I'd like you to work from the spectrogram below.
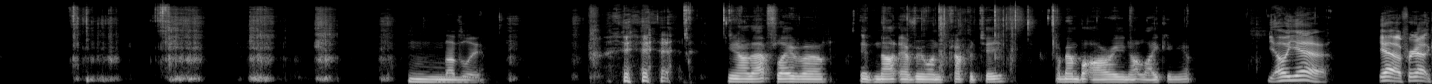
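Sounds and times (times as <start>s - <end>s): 
biting and chewing a very crunchy snack: 0.7s - 4.1s, 5.0s - 5.9s, 8.5s - 10.7s
person humming appreciatively: 4.1s - 4.4s
speech: 4.1s - 4.9s, 6.2s - 12.0s, 12.7s - 14.3s
laughter: 5.9s - 6.9s.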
